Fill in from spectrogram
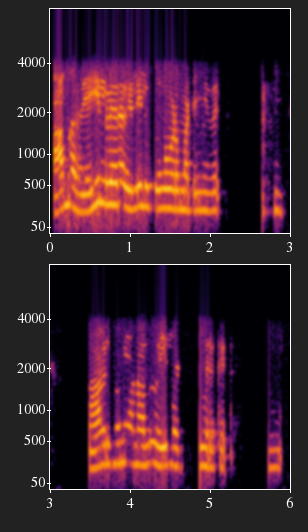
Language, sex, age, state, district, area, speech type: Tamil, female, 30-45, Tamil Nadu, Pudukkottai, urban, conversation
